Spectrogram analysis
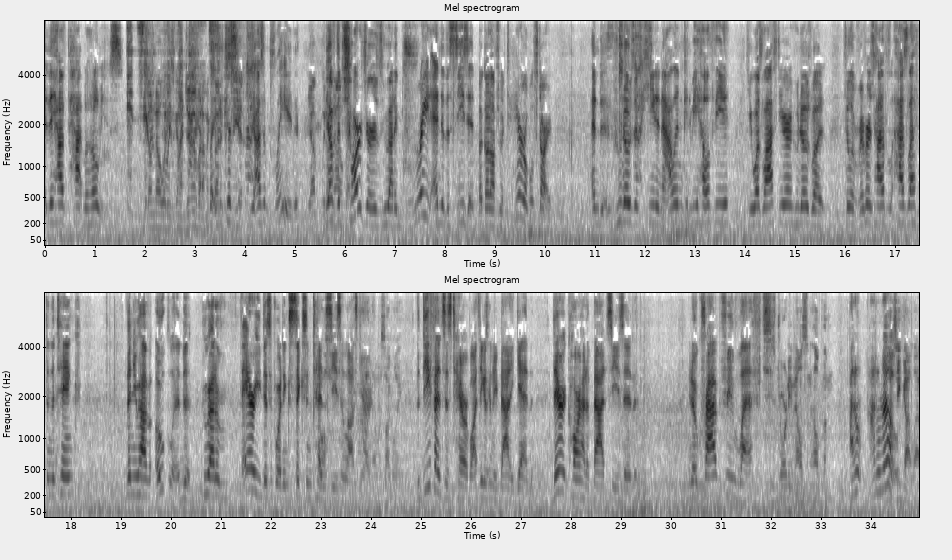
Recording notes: Live From the Car. On the four hour drive from Oakland to Visalia.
